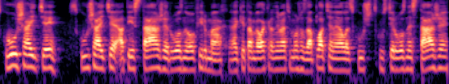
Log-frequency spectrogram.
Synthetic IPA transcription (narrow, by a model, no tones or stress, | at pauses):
skuːʃajcɛ | skuːʃajcɛʔa̰t̪ɪɛst̪aːʒɛɾʊɔznɛʋɔfiɾmaːxajkɛc̚t̪amʋɛlakɾaːd̪ɲɛmaːcɛmɔʒnɔzaplacɛnɛːalɛskuːʃskuːscɛɾʊɔznɛst̪aːʒɛ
